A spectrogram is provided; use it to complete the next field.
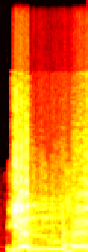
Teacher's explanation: نون ساکن کے بعد حروف حلقی میں سے ہاں, یہاں پہ آپ نے اظہار کرنا ہے. جلدی پڑھیں گے.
